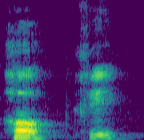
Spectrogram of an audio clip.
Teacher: esse aqui é o E fechado, a aspiração, o O aberto com uma aspiração. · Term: aspiração forte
